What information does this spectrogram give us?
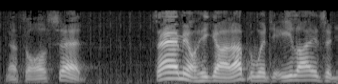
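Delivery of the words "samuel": short, loud, high name call; acted call, raised voice. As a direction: summon the boy by name.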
